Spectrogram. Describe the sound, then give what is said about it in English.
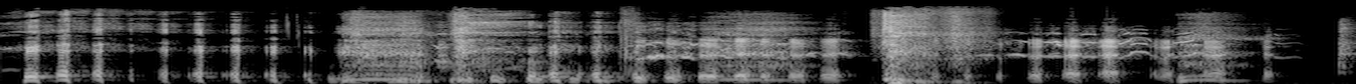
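A voice imitates a horse, introduced as Mr. Ed, letting out a long run of loud, wavering neighs and whinnies with snorting breaths and a sharp burst partway through. “Please welcome the first horse that we've ever had on this show, Mr.”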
